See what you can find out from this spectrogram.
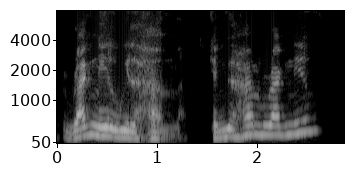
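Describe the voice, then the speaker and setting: A man with a slight French accent talks at a moderate pace in a dark, mellow tone, his pitch swinging very widely. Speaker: storyteller and forum moderator. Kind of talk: online panel discussion moderation. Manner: halting, many fillers.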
